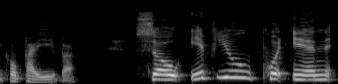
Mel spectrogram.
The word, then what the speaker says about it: copaiba: it differently I say copaiba like c p i e b u and then other people pronounce it a different way I don't know how you all do it but I say copaiba so if you put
